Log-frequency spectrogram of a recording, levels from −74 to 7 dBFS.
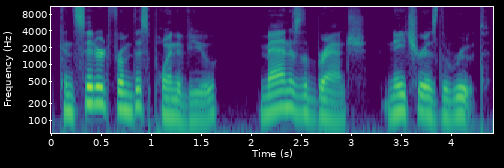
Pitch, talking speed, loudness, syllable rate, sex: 135 Hz, 190 wpm, -19 LUFS, 5.1 syllables/s, male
